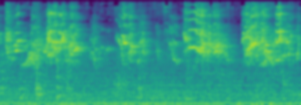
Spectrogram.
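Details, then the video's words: Lovebirds busy at freshly added nest boxes: four loud bursts of harsh, high chirping roughly every second, with softer twittering between them. "Lovebirds add nest boxes activity & chirping sounds"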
